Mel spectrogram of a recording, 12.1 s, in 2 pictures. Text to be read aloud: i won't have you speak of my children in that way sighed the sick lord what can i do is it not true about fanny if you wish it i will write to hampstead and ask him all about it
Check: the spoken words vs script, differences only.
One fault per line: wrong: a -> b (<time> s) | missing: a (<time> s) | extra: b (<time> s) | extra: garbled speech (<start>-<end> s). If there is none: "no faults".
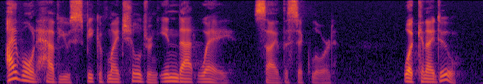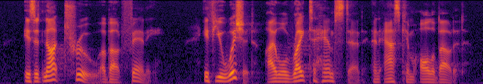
no faults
